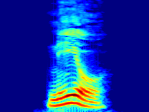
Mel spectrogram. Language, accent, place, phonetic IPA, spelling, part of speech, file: German, Germany, Berlin, [neo], neo-, prefix, De-neo-.ogg
- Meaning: neo-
